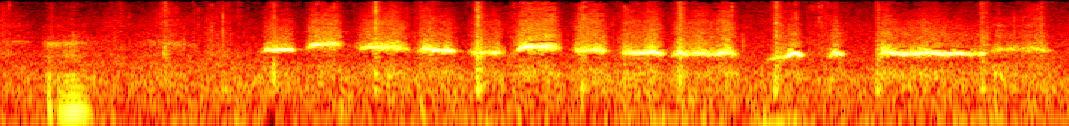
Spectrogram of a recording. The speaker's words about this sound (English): Whistle. Yes, that's the thing to do, whistle.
